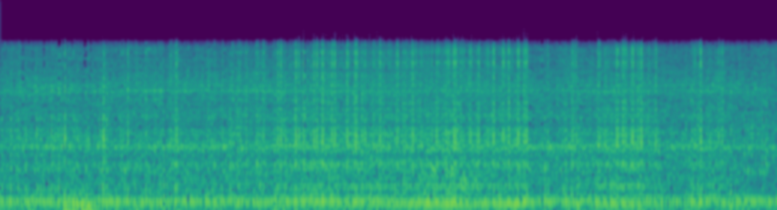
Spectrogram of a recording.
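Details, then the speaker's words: Tavria pickup heard idling from underneath in an inspection pit. The owner reports a scraping noise when pulling away and suspects the engine now sits slightly higher, making the carburetor-type resonator touch. The catalytic converter was removed long ago. A loose, irregular tinny buzz: exhaust heat shield rattle. "сейчас короче видать двигатель стал чуть выше вот и начал резонатор у меня карбовый резонатор обоссал этот инжекторный катализатор я выкинул давным-давно"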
